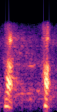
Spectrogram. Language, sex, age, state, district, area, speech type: Marathi, male, 18-30, Maharashtra, Sangli, urban, conversation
